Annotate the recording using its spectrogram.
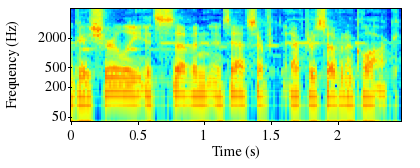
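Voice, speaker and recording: A man at a very fast pace, intonation lively, music in the background. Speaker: gaming streamer. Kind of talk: casual livestream talk to camera. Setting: living room livestream. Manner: soft-spoken, dry humor.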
